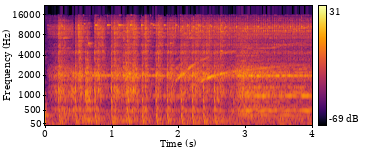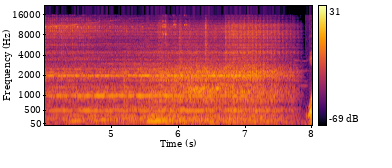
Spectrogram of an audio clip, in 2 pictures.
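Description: A video's soundtrack, music with a voice, played through an ultrawide monitor's built-in speakers as a speaker test: a rising sweep about two seconds in, then a long held note that cuts off suddenly near the end.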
